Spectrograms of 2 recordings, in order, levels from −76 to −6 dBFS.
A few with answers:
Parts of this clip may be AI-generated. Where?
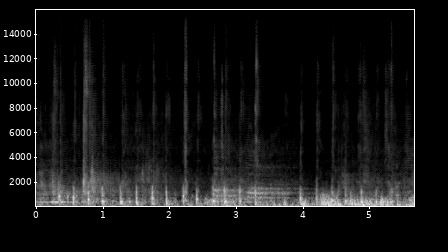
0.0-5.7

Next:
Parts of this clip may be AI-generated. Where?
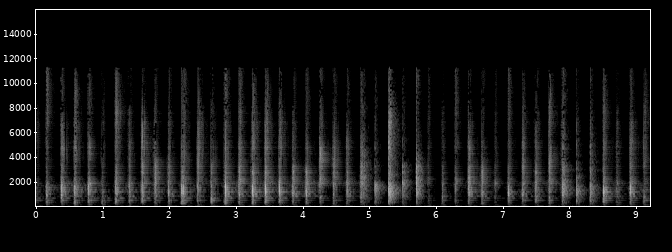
0.0-4.9; 5.8-7.9; 8.5-9.2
